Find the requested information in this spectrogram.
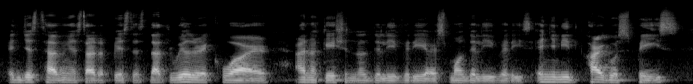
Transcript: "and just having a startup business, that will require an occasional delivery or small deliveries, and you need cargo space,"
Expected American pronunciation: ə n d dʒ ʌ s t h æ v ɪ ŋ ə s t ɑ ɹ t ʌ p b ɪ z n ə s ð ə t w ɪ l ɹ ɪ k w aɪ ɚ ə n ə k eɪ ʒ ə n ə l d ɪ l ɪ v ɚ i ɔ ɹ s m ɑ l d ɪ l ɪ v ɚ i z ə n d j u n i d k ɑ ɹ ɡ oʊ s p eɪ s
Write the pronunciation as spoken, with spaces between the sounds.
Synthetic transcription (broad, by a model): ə n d dʒ ʌ s t h æ v ɪ ŋ ə s t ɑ ɹ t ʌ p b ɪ s n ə s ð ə t w ɪ l ɹ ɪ k w aɪ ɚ ə n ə k eɪ ʃ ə n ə l d ɪ l ɪ v ɚ i ɔ ɹ s m ɑ l d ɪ l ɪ v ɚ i s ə n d j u n i d k ɑ ɹ ɡ oʊ s p eɪ s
